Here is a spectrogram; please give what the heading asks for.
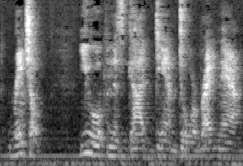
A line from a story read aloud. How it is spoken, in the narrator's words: he bellows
